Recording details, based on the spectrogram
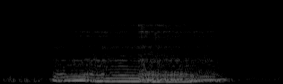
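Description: One long, rattling, tonal snore from a sleeping dog in a quiet room.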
